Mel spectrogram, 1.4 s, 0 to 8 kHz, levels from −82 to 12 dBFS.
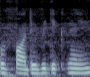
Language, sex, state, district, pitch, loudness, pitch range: Hindi, female, Uttar Pradesh, Budaun, 170 Hz, -16 LUFS, 165-175 Hz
